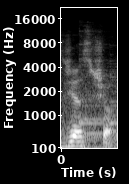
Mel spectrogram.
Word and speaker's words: gesture: right so just show it is actually pronounced as just sure gesture is nothing but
